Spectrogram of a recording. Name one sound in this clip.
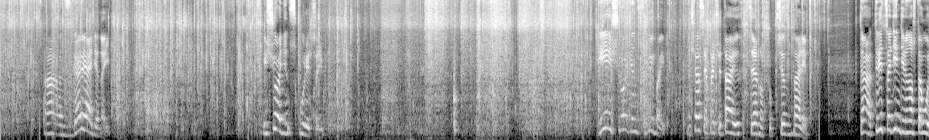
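Plastic packaging crinkles and rustles in a woman's hands.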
